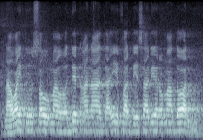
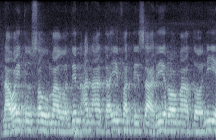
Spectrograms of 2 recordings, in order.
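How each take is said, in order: First: The last word ends with no final vowel. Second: The last word ends with an i vowel. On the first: "Sing paling aman sampean pateni disukun" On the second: "Kalau sampean ingin baca hadis sanati Ramadhani"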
